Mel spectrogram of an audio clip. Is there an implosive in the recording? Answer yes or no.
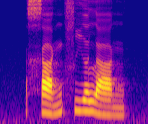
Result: no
